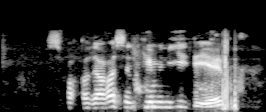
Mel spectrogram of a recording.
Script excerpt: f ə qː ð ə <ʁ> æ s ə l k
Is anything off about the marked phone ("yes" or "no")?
no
